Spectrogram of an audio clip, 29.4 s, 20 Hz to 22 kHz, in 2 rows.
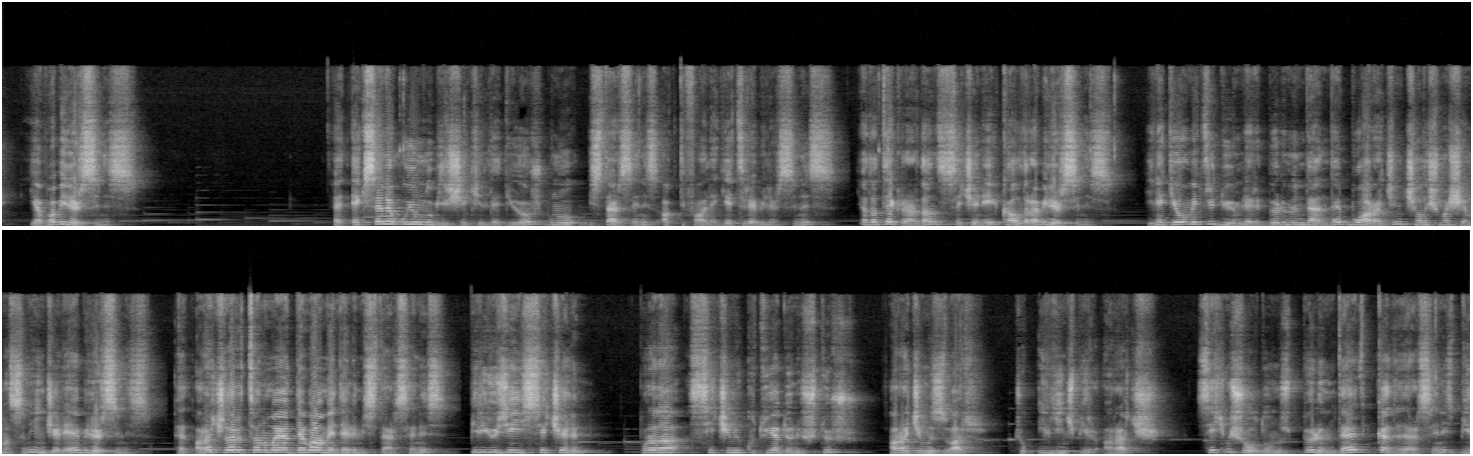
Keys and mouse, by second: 1.3-3.1 drag, 4.0 click, 4.6 middle click, 6.3 click, 8.1 click, 8.8 click, 10.9 click, 24.3-26.5 middle drag, 29.0 g.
